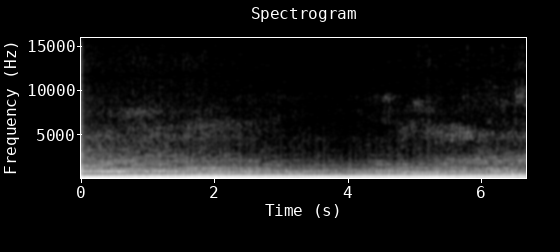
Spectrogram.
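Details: 2010 BMW 535i M Sport, 174k miles on chassis, replacement engine under 80k miles after previous engine spun #2 bearing, first start after sitting for years: smooth, even low hum with steady tone, no ticking, knocking or misses; idles cleanly.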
